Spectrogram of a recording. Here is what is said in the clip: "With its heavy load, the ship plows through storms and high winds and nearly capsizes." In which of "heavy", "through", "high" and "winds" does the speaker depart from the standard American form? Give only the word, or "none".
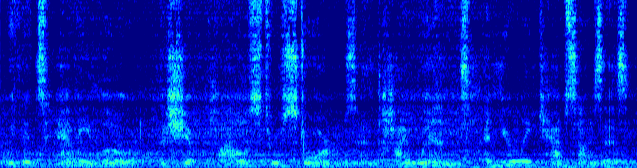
none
